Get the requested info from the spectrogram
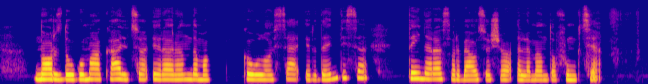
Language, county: Lithuanian, Vilnius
